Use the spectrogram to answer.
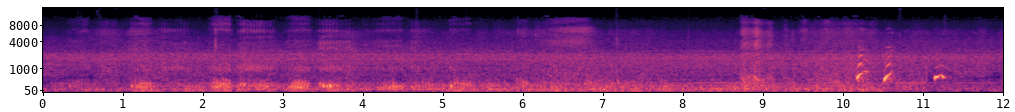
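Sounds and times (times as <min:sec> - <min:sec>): cat purring: 0:00.0 - 0:11.4.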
